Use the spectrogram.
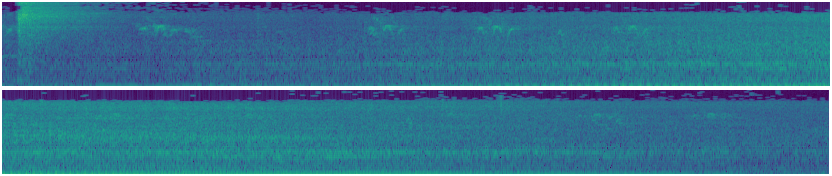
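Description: A coach bus's engine rumbles low and steady, swelling louder as it pulls away to drive home and then easing slightly, with faint bird chirps in the background and no voices.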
